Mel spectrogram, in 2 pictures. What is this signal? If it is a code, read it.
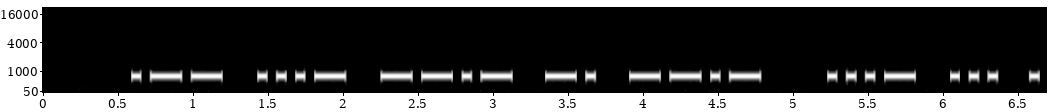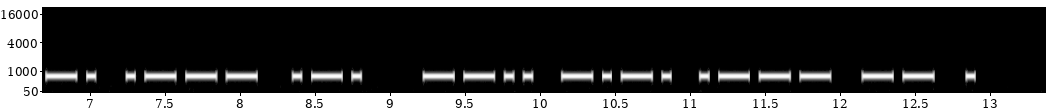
Morse code, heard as a keyed tone, hand-sent with a paddle, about 19 wpm, 770 Hz. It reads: WVQNQ VSRJR ZCJME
